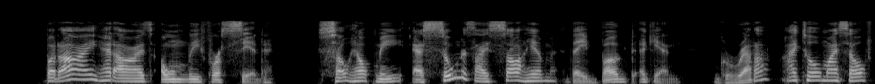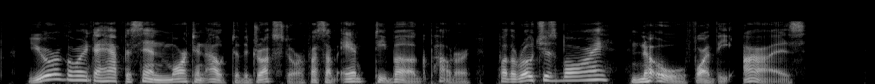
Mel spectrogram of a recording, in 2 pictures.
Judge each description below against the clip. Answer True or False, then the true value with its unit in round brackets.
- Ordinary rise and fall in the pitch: False (7.4 semitones)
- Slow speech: False (160 wpm)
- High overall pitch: False (155 Hz)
